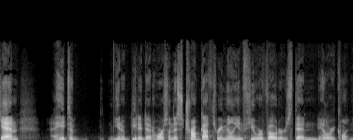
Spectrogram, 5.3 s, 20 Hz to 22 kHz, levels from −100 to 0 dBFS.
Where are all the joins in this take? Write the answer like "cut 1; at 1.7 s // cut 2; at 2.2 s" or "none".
cut 1; at 4.4 s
